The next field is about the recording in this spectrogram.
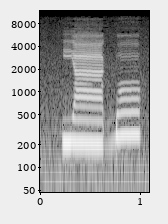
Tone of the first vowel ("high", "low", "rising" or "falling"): low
